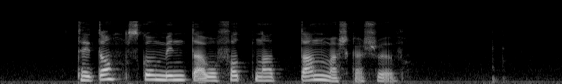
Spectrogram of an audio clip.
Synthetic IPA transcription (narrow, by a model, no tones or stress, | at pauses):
t̪ʰeɪt̪ɔnskɔmʏnt̪əɑ̰ːʋofɔt̪nɑd̪̥ɑnmɑʃkɑ̰ʃø̰ːʋ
